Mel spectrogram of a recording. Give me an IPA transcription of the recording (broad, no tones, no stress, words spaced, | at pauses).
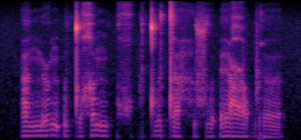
anə˞ŋ ʔətʷɐχə ŋɛkχʷɐktʷə tahəsʷœʔɛ ʕɔbəɾœ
